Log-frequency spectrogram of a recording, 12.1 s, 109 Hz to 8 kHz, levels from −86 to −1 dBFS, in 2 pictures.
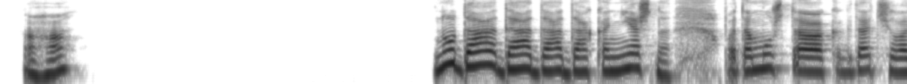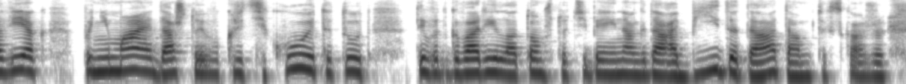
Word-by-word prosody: Ага. 190 +6 -1 2.3
Ну 285 +7 +6
да 290 0 +6
да 245 -1 +5
да 220 +1 +2
да, 215 0 0
конечно, 215 -4 0 0.3
потому 225 +4 +1
что, 220 -4 +5
когда 215 +2 -3
человек 215 -1 -1 0.2
понимает, 215 +1 +1
да, 190 +1 +1
что 190 0 -5
его 185 -1 -6
критикуют, 200 +6 -4
и - - -5
тут 200 -1 -4 0.3
ты 210 - -2
вот 190 -1 -6
говорила 195 0 +1
о - - -3
том, 190 +1 -4
что 175 +1 -10
тебе 180 +2 -6
иногда 180 -1 0
обида, 195 +6 -1
да, 175 +3 +1
там, 165 -4 -4
так 165 0 -14
скажу, 160 0 -5
205 Hz, 155 wpm, -22 LUFS, 180-225 Hz, 2.3 s, Ну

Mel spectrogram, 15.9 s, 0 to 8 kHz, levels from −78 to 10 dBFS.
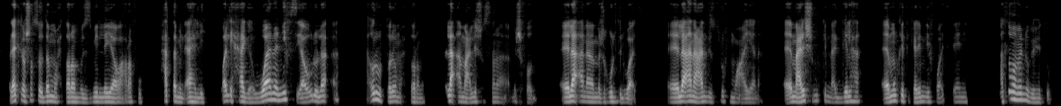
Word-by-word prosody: ولكن 145 +1 +6
لو - - -3
الشخص 160 +2 -2
قدامي 140 +1 +1
محترم 130 -1 -1
وزميل 120 +3 -5
ليّا 130 -1 +1
وأعرفه، 115 0 -6 0.2
حتى - - -1
من 125 -3 -5
أهلي، 120 -3 -1 0.2
وقال 145 - +2
لي 150 - 0
حاجة 135 -4 0
وأنا 150 +10 +5
نفسي 180 -9 -1
أقول 130 +5 -1
له 145 - +1
لأ، 150 +5 -3 0.4
هاقول 180 - +1
له 185 - +3
بطريقة 135 0 -3
محترمة. 125 -2 -10 0.3
لأ، - - +5
معلش 125 +1 -3
أصل 130 -1 -14
أنا - - -15
مش - - -2
فاضي. - - -15 0.4
لأ، 145 +3 +7
أنا 130 -2 -1
مشغول 125 +1 -6
دلوقتي. 115 -3 -5 0.5
لأ، 140 +2 +8
أنا - - +6
عندي 130 +1 +2
ظروف 135 +2 -18
معينة. 120 - -10 0.3
آآ، - - +2
معلش 150 0 +5
ممكن 155 -2 -13
نأجلها؟ 135 +3 -5 0.3
ممكن 150 0 +1
تكلمني 130 +2 -5
في 130 - -19
وقت - - -14
تاني؟ 130 0 -15 0.5
أطلبها 200 +9 +1
منه 170 -3 -3
بهدوء. 115 -4 -10
130 Hz, 190 wpm, -26 LUFS, 125-145 Hz, 0.5 s, لأ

